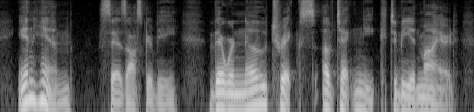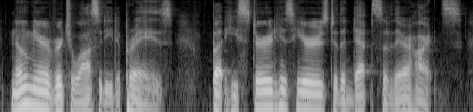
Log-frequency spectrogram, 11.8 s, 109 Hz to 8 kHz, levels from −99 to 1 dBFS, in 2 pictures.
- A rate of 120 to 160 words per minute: Yes, average, 150 wpm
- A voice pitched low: Yes, very low, 95 Hz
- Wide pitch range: Yes, wide, 6.3 semitones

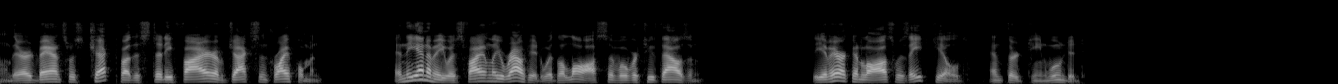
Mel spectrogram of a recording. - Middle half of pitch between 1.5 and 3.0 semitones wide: No, average, 3.4 semitones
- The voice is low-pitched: Yes, low, 115 Hz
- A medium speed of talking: Yes, average, 150 wpm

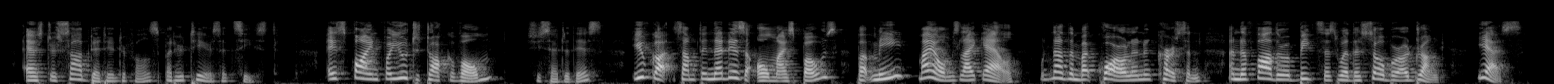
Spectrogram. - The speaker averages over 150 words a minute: Yes, fast, 205 wpm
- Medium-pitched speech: No, high, 210 Hz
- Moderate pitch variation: No, wide, 6.3 semitones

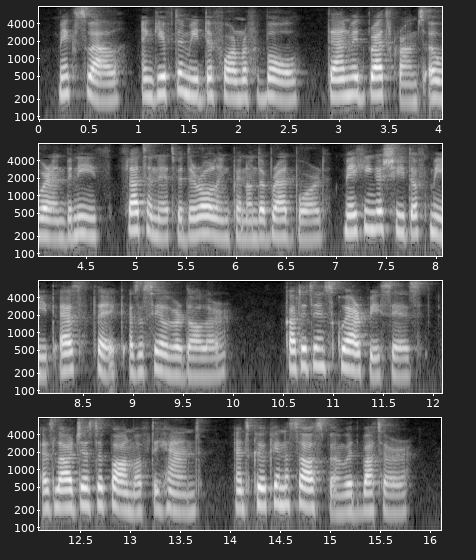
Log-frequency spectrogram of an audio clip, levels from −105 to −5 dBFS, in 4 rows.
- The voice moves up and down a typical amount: Yes, average, 3.5 semitones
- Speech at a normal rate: No, fast, 220 wpm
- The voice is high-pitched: Yes, high, 215 Hz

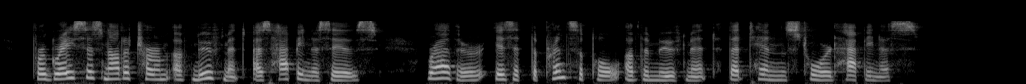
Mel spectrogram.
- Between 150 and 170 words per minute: No, slow, 135 wpm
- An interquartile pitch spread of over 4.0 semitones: Yes, average, 4.5 semitones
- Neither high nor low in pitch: No, high, 225 Hz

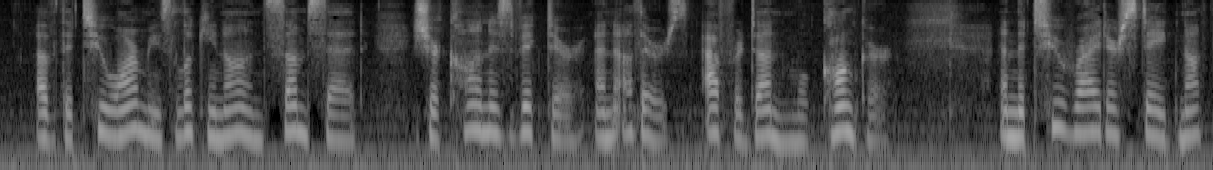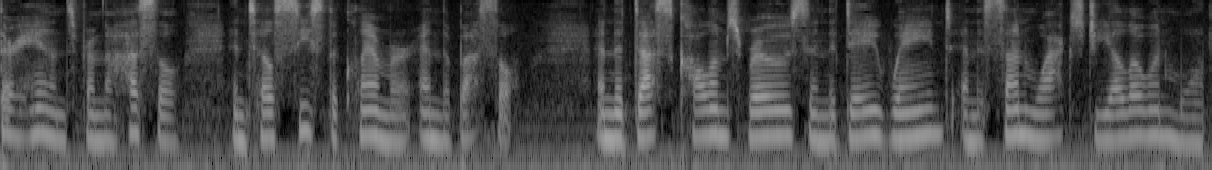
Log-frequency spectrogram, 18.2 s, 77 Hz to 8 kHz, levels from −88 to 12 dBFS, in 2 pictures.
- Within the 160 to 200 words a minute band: Yes, average, 165 wpm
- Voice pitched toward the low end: No, high, 190 Hz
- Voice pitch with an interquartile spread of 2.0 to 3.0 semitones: Yes, narrow, 2.4 semitones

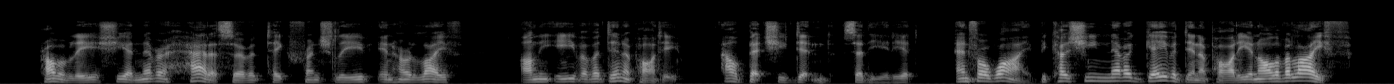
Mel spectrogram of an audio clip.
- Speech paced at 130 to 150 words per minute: No, average, 170 wpm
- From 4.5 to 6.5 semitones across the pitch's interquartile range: Yes, average, 5.3 semitones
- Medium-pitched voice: No, low, 120 Hz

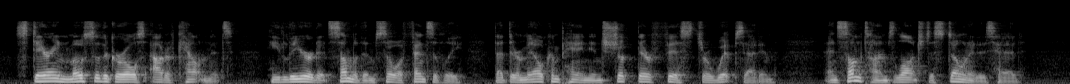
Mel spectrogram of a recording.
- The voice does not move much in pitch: No, average, 5.2 semitones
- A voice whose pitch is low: Yes, low, 110 Hz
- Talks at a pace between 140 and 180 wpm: No, average, 195 wpm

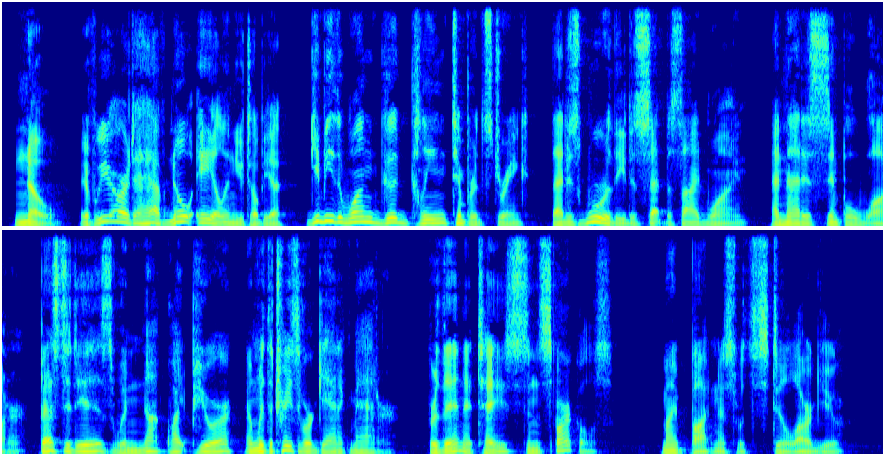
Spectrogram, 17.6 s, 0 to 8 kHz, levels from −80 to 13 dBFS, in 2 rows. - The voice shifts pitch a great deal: Yes, wide, 8.1 semitones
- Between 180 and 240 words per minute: Yes, average, 185 wpm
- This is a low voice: Yes, low, 100 Hz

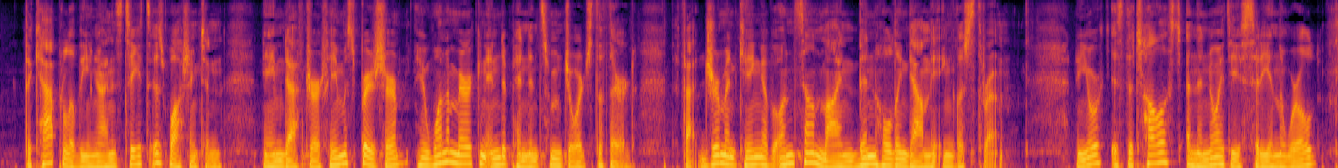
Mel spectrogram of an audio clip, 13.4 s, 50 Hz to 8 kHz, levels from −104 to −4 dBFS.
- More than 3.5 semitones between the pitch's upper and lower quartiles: Yes, wide, 5.5 semitones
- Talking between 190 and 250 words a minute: Yes, fast, 205 wpm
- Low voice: Yes, low, 115 Hz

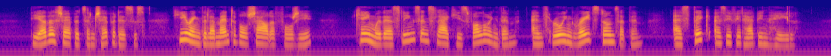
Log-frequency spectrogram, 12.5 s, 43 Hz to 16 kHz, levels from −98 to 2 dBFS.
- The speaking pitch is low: No, medium, 170 Hz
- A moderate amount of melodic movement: Yes, average, 4.5 semitones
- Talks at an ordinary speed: Yes, average, 160 wpm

